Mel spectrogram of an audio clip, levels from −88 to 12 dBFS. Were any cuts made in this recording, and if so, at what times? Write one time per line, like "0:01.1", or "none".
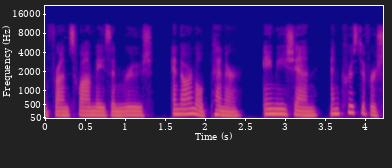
0:01.5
